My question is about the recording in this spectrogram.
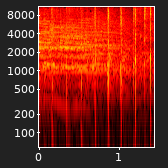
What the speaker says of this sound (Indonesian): kita mau tepuk tangan dulu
